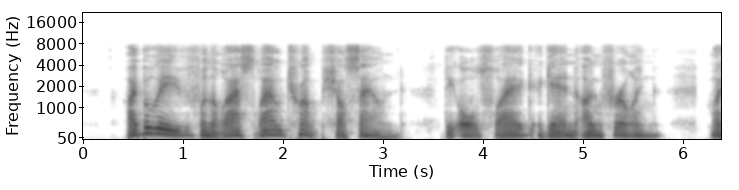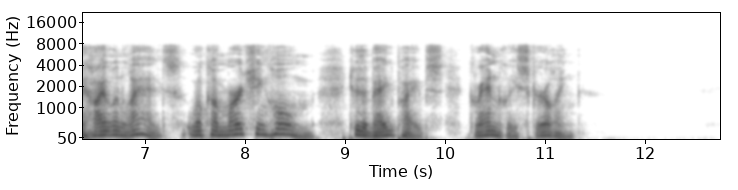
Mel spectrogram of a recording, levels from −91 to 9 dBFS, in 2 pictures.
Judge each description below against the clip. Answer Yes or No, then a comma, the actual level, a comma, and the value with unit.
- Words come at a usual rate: No, slow, 120 wpm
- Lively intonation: No, average, 3.1 semitones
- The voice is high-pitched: No, low, 120 Hz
